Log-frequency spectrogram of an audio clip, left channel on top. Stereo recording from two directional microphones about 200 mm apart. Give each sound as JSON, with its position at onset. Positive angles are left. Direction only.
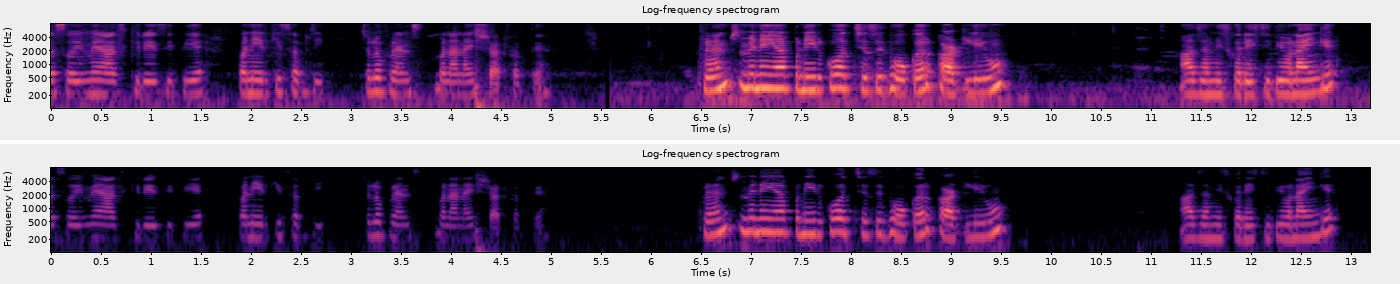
{"t": 0.0, "sound": "speech", "side_deg": 10}
{"t": 6.4, "sound": "speech", "side_deg": -25}
{"t": 11.2, "sound": "speech", "side_deg": -25}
